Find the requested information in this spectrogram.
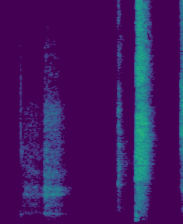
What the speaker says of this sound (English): the first sneeze in the history of the show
